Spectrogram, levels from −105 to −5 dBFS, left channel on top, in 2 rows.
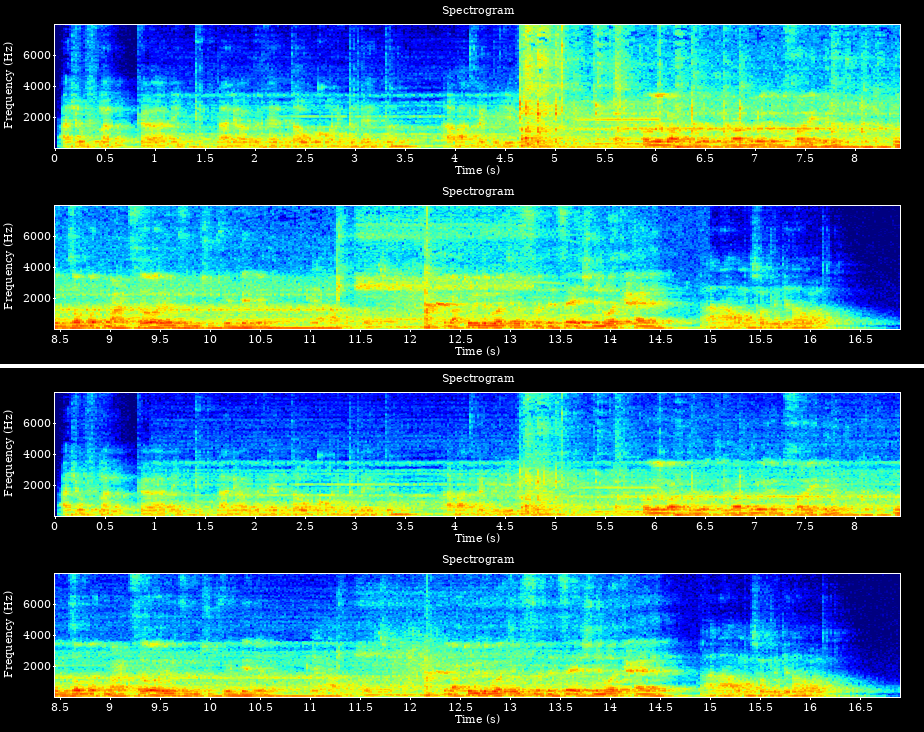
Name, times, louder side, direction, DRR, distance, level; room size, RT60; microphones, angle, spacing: voice 1, 0.0-3.5 3.8-5.1 11.0-12.0 14.9-16.1, equal, 10° left, -2 dB, 4.9 m, -32 dB
sound 1, 0.9-14.1, equal, 40° right, 2.8 m, -40 dB
Waves surf, 3.4-6.7 7.0-13.9 14.2-15.1, equal, 20° right, 3.6 m, -48 dB
sound 2, 4.6-13.4, left 5 dB, 80° left, 0.5 m, -31 dB
voice 2, 5.9-10.6 12.3-14.6, left 1 dB, 30° left, -2 dB, 2.3 m, -25 dB
24.5 x 14.0 x 7.9 m, 1.2 s
head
